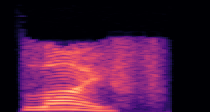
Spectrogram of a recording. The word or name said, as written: life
